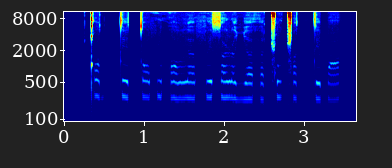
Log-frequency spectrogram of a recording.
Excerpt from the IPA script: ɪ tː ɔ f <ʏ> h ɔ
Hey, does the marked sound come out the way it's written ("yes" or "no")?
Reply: no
